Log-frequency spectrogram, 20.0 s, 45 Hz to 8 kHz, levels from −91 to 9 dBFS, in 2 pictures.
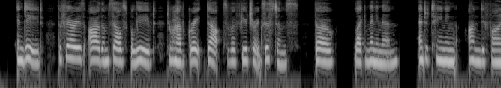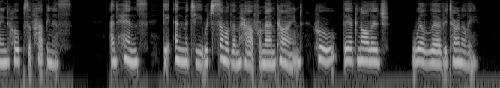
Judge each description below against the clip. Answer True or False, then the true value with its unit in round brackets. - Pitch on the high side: True (215 Hz)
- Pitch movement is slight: True (2.0 semitones)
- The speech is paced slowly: True (120 wpm)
